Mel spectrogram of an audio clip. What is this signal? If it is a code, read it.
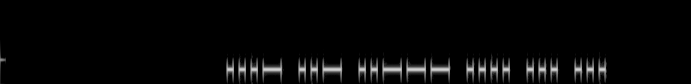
Morse code, heard as a keyed tone, about 20 wpm, 700 Hz. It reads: VU2HSS
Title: DXCC-100 Call Signs - 6 Characters - 20wpm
